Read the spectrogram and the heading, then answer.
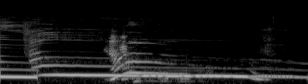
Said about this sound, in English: Howl! Right on. That was a good howl.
